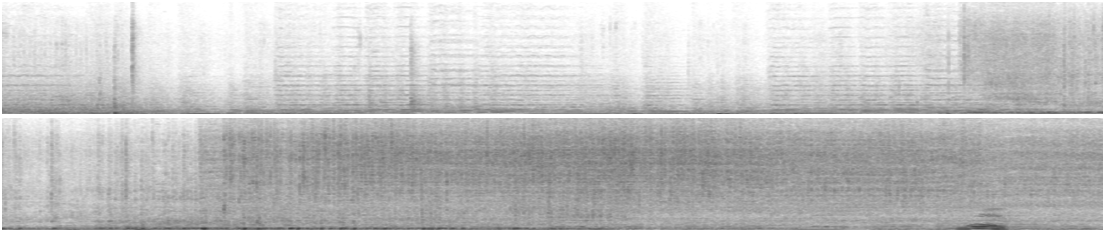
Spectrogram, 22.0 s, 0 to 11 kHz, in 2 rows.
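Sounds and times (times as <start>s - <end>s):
water pouring into sink: 9.6s - 22.0s.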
